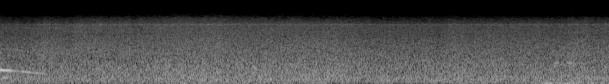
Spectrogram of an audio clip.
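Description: Whitewater rapids rushing and churning around an inflatable raft, a steady, even water noise throughout.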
